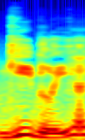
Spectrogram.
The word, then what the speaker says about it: Ghibli: It's a 2014 Maserati Ghibli, I think is how they pronounce it.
